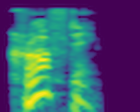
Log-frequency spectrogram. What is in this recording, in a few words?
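"crofting", British English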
